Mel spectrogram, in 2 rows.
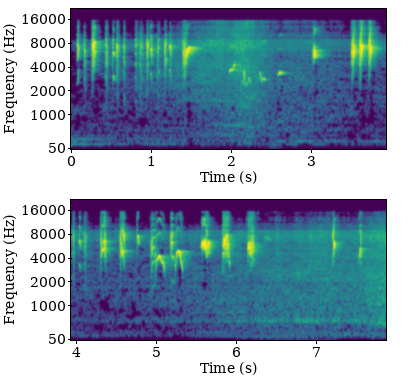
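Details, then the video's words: Thin, very high ticking and chipping notes from a kolibri ninja sunbird, irregular bursts with a few short slurred whistles, over steady hiss; recording used as therapy to make birds sing. "NGETREN TERAPI KONIN GACOR 2023 full roll rapat tembakan pedas"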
